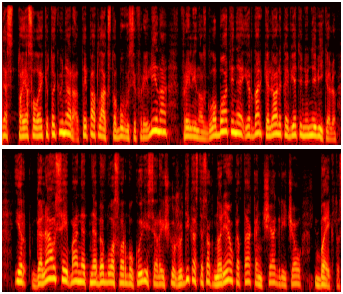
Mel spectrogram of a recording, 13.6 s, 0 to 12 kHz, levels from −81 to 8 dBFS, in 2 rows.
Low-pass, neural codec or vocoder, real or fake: 10.8 kHz; vocoder, 48 kHz, 128 mel bands, Vocos; fake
